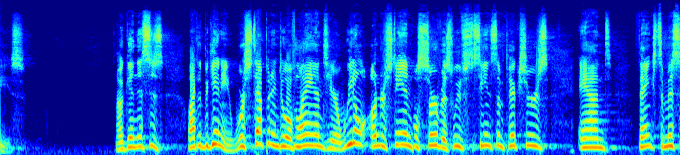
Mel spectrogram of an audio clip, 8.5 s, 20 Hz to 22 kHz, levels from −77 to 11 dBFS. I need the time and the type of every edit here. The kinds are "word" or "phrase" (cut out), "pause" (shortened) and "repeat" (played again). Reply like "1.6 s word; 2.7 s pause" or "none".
2.5 s phrase; 3.7 s word; 4.3 s phrase; 5.2 s word; 5.9 s word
